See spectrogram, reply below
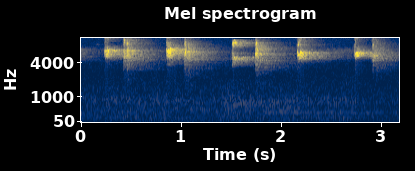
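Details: Black redstart at its nest as the last chick leaves, 24 May 2020: sharp high thin calls, each a bright chip followed by a fading whistle, given about every half second in pairs.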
